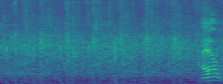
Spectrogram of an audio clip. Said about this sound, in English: I thank you for the applause. I don't say it for that.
